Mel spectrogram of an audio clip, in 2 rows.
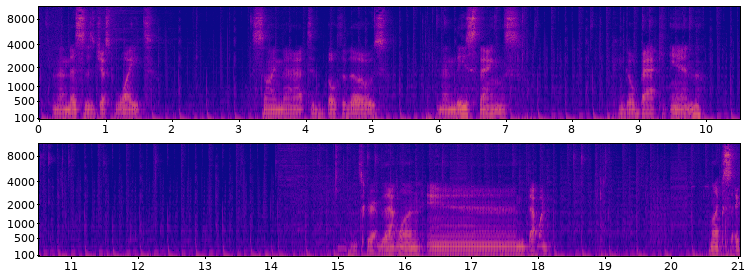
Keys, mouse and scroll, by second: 1.6 click, 3.2 click, 5.1 right click, 6.0 shift+right click, 6.8 shift+right click, 9.1 shift+right click, 9.7 shift+right click, 10.6 shift+right click, 11.9 scroll up 2, 15.5 shift+right click, 18.6 shift+right click.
